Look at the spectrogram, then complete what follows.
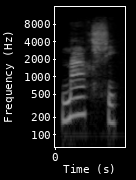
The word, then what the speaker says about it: marchez: Vous marchez. Marchez. E and Z sounds E.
